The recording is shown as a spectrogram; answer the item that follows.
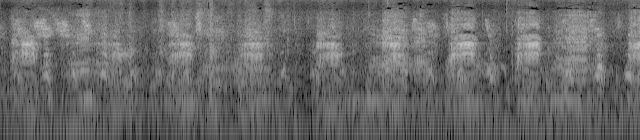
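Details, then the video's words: Cayuga crossed with mallard, a group of hybrid ducks greeting other ducks, calling with loud, rasping repeated quacks that pile over one another, set against a constant low droning hum. "MEETING HYBRID CAYUGA & MALLARD DUCKS"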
